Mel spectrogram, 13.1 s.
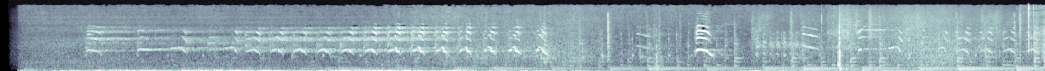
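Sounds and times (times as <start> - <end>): bird calling: 1.0 - 13.0.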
